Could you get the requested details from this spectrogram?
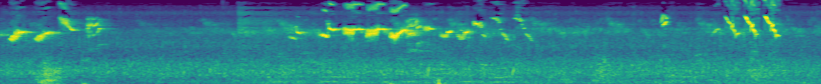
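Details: Singing coleiro, or papa-capim, used to train song: short bursts of high, fast, twittering and trilled notes separated by pauses, with a few faint low knocks in the background.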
